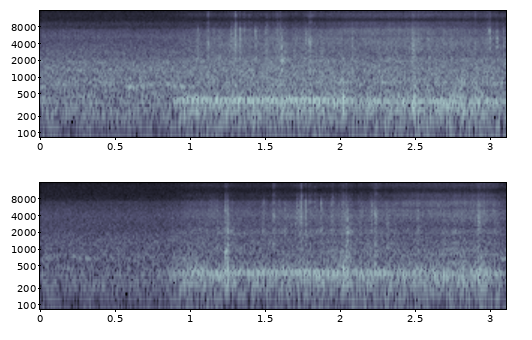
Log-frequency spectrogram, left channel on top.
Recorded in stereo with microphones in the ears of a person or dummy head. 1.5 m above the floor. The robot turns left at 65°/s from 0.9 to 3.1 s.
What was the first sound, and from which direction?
Only background noise.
